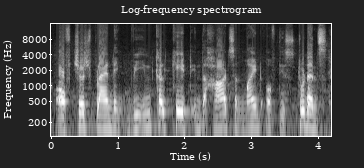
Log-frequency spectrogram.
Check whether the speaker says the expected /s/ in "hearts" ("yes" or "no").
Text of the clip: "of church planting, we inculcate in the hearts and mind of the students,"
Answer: yes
